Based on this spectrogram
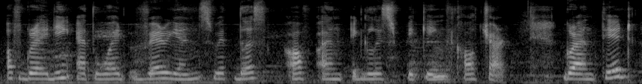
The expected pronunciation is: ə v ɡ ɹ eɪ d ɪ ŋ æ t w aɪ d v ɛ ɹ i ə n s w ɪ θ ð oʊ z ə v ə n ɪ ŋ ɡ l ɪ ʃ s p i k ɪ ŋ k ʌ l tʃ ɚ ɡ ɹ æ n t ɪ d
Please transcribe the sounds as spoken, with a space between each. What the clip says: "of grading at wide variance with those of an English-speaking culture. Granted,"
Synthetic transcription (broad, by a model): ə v ɡ ɹ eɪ d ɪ ŋ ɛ t w aɪ d v ɛ ɹ i ə n s w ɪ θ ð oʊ s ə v ə n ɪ ŋ ɡ l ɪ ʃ s p i k ɪ ŋ k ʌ l tʃ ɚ ɡ ɹ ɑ n t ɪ d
